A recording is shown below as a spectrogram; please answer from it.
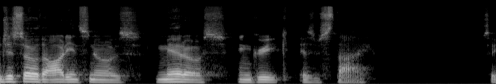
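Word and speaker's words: μηρός: So it'd be like Meros.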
